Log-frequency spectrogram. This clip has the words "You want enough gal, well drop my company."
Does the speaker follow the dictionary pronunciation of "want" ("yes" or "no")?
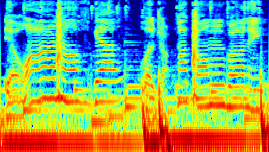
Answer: no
